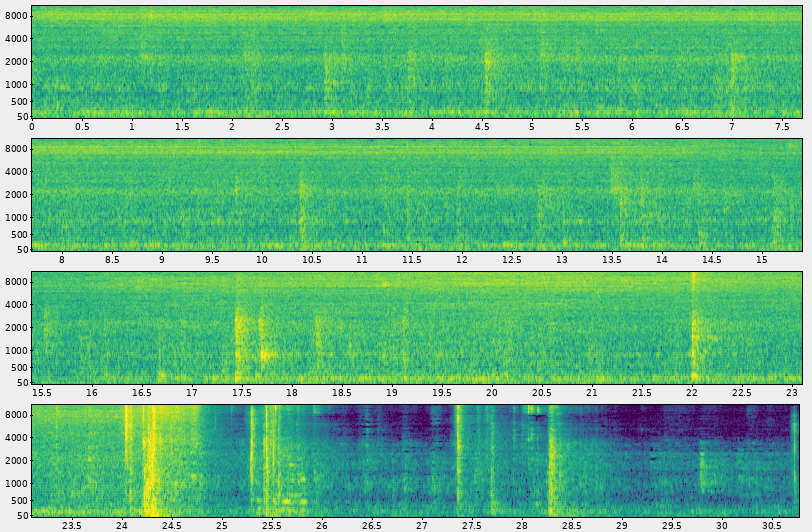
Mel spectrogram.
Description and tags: Paisaje sonoro del Campus de la Universidad Europea de Madrid.
European University of Madrid campus soundscape.
Sonido de lavadoras
washing machines sound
